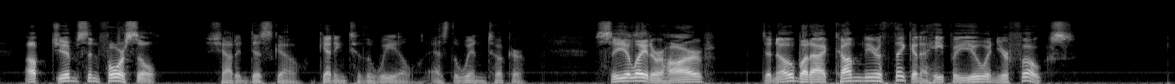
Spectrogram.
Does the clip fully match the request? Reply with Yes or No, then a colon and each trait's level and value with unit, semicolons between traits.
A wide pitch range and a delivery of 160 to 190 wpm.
Yes: wide, 7.3 semitones; average, 165 wpm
